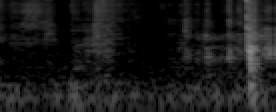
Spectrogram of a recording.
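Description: Quiet handling of paper and cardstock, ending in a short sharp rustle near the end as a scrapbook layout page is picked up.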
